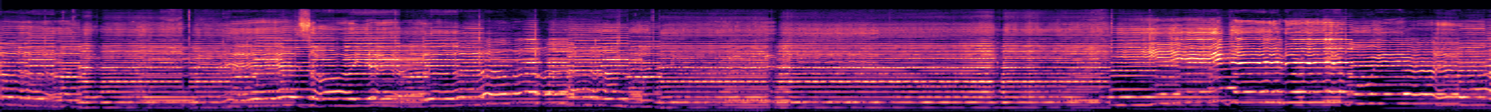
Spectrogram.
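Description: A button accordion (garmon) playing a Tatar folk tune in sustained chords, with a woman's voice singing a wavering melody over it for the first few seconds and again near the end; in between the accordion plays held chords alone.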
